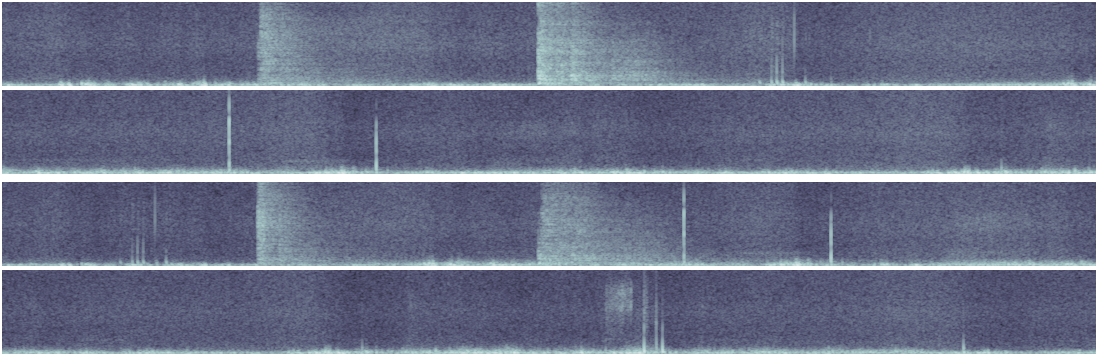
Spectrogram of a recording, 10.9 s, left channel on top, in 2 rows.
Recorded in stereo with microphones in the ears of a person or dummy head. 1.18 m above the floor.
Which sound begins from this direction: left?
A gunshot, at 2.7 s.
